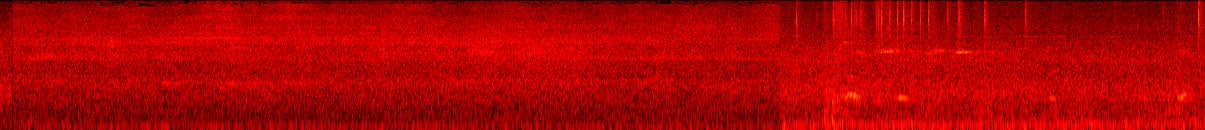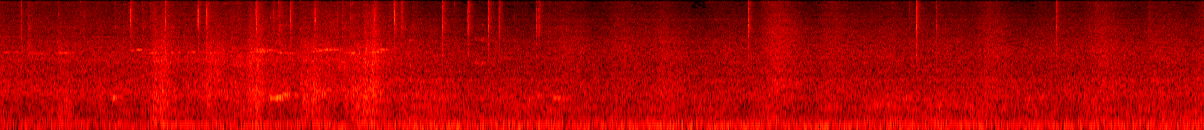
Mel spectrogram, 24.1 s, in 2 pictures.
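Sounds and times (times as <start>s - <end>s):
train wheels rumbling on rails: 0.0s - 24.0s
faint clicks: 16.0s - 17.6s.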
